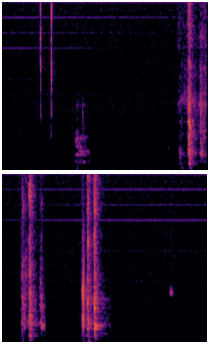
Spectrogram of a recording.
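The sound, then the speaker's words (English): Quick bursts of computer keyboard typing, clattering keystrokes in three dense clusters with a few isolated taps before and after, clear with no talking. “I am typing, but I'm not looking at that.”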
